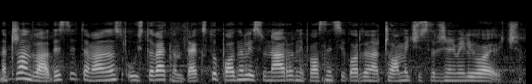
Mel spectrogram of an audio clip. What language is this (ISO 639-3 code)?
srp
